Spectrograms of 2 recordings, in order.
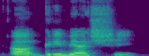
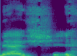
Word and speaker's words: Гремящий: Гремящий. Interesting. Гремящий. Yes, Grimyashi. Okay. exactly. And I'll show you them. So this is Grimyashi or whatever. Okay, So гремящий.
